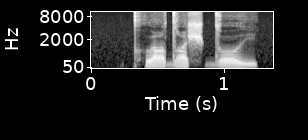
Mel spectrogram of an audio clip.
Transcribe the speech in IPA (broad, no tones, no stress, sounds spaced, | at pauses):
kʰ o dˤ æ ʃ d ɔ i̯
